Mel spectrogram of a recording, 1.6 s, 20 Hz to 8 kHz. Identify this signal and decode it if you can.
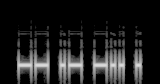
Morse code, heard as a keyed tone, about 28 wpm, 700 Hz. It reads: MADE
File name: 09-Chapter-09 28 WPM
